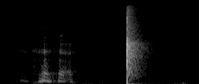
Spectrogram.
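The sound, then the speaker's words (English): One sharp, loud hand clap for audio sync rings out and decays quickly, following a brief murmur of a voice a moment before. “Clap sync. Fuck, that was loud.”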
